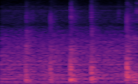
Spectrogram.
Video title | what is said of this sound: How to make a crunchy brown raisin bread | you can hear the hollow sound. It's definitely done.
